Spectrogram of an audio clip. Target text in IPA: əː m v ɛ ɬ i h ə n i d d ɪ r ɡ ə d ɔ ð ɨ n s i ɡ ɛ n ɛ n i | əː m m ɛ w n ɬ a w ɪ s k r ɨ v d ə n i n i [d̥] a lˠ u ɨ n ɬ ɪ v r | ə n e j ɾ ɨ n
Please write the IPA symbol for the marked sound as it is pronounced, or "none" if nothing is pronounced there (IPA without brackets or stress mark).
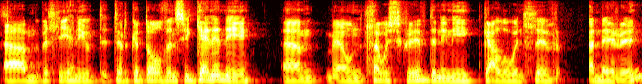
ɡ̥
